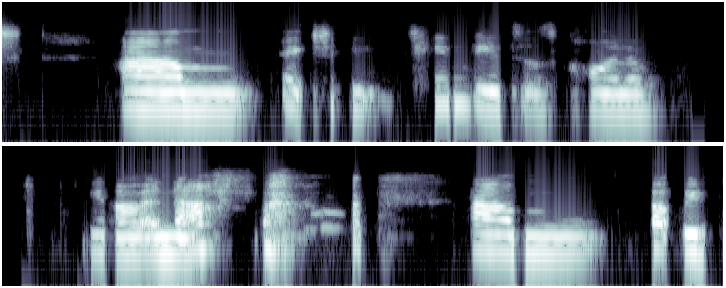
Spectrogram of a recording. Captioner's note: chuckles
